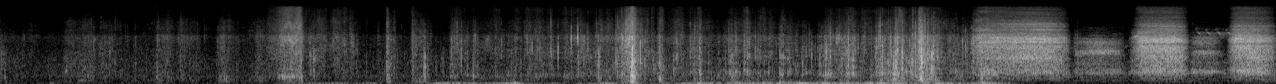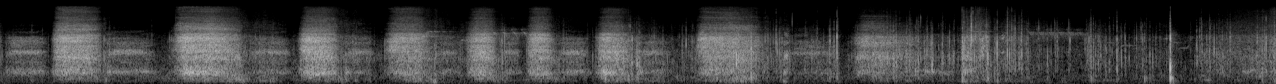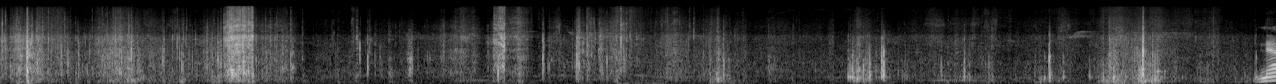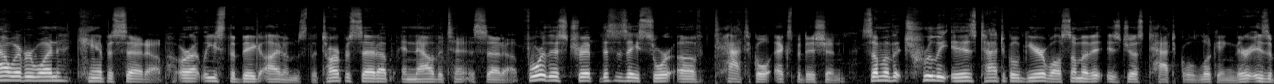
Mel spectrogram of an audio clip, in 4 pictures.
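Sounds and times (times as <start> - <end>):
rustle of tent nylon: 0.0 - 10.2, 17.0 - 38.1.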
